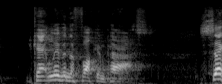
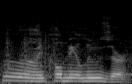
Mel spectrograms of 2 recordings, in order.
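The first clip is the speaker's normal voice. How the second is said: mock hurt whine; 5 dB quieter than usual. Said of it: "before one of you guys start crying".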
